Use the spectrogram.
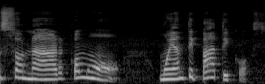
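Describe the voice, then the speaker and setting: A woman with a Venezuelan accent speaks at a high pitch. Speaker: software engineer and AI expert. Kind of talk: interview. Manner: halting, many repetitions.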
